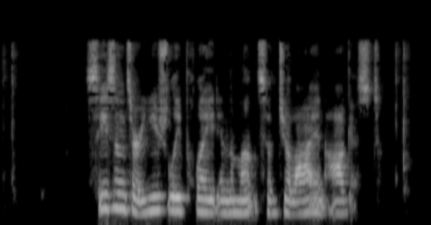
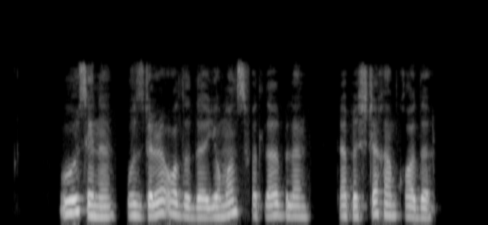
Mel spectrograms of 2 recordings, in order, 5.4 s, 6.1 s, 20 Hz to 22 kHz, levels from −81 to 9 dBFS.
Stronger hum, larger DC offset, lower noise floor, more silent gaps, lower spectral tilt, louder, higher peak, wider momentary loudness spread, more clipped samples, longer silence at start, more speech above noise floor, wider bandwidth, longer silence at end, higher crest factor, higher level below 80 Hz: neither; neither; about the same, -82 dBFS vs -82 dBFS; neither; second, -2.5 dB/octave vs -7 dB/octave; second, -25 LUFS vs -19 LUFS; second, -10 dBFS vs -2 dBFS; second, 6 LU vs 10 LU; neither; second, 0.15 s vs 0.75 s; second, 56 dB vs 64 dB; first, 11.5 kHz vs 8.2 kHz; second, 0.3 s vs 0.65 s; about the same, 18 dB vs 16 dB; second, -70 dBFS vs -58 dBFS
